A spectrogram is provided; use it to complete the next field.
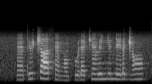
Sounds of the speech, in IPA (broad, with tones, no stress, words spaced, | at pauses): ɛ̃˨tɨ˦ t͡ʃaː˦ sɛ̃˨ŋɔ̃˨kʷe˧ ɾɛ˧t͡ʃɛ̃˦l ɨ˦ ɲɨ˦ ne˨˦ɾə˨ d͡ʒɔ̃˦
